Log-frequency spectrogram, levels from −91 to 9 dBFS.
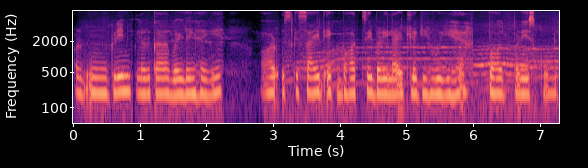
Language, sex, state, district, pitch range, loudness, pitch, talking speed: Hindi, female, Bihar, Purnia, 185-205 Hz, -16 LUFS, 195 Hz, 180 wpm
